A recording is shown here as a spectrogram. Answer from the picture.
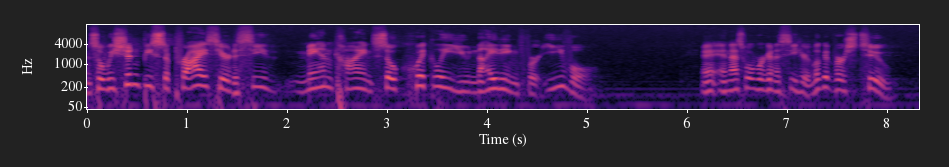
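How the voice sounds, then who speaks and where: This man has a high pitch and an American accent. He talks at a moderate pace with ordinary pitch variation. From US Midwest. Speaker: pastor. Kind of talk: sermon.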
